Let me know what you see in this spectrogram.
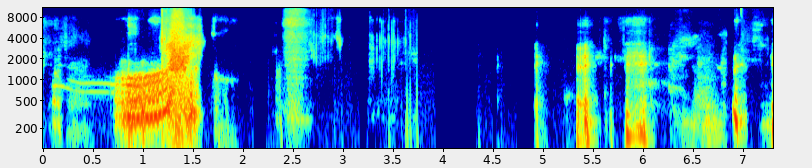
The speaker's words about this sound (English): All I heard was the dog growling in the microphone, and I'm like, "Did the dog just eat the headphones?"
